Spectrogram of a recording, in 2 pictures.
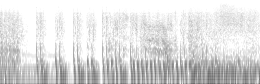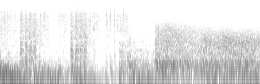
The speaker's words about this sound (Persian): جنگ جهانی اول در بلژیک، زمانی که زمین زیر انفجار توپ‌ها می‌لرزید و صدای رگبار در آسمون تنین انداخته بود،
